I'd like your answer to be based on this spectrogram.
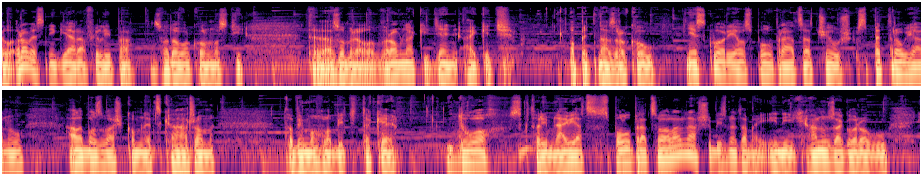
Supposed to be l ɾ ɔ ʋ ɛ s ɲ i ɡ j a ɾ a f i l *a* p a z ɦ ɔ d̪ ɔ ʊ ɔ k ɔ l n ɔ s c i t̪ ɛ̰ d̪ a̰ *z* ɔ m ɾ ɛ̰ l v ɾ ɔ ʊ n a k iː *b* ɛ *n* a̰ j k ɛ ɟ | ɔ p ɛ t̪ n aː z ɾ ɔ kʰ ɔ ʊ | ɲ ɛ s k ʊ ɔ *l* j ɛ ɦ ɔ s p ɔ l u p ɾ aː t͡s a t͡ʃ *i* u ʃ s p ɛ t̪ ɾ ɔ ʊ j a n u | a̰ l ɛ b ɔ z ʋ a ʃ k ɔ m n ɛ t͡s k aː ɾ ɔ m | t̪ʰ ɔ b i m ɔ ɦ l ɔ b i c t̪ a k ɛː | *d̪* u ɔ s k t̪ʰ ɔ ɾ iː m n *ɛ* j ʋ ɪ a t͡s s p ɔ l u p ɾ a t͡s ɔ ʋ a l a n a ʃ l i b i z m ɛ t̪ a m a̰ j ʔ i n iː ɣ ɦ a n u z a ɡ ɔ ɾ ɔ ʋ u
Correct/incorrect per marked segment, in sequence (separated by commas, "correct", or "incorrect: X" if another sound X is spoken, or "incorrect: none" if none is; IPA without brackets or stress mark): incorrect: i, correct, incorrect: ɟ, incorrect: ɲ, incorrect: ɾ, correct, correct, incorrect: a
